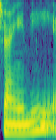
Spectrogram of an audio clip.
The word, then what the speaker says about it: Shaney: My name is Shaney, and I do spell that S-H-A-N-E-Y. – S what? – S-H-A-N-E-Y. – S-H-E-Y. – S-H-A-N-E-Y.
